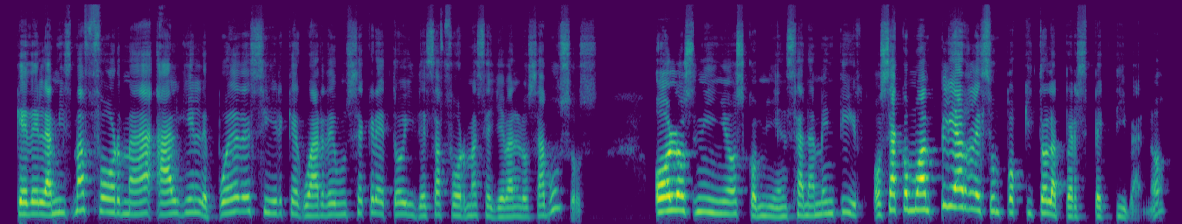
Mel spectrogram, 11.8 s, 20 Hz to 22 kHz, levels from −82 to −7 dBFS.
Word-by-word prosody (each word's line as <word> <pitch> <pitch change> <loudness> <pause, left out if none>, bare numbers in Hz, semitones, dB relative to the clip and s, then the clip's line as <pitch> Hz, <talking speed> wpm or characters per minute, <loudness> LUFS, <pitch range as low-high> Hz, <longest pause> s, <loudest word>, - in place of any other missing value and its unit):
que 205 -1 +3
de 205 0 +1
la 190 -2 +4
misma 230 +5 -1
forma 225 -5 -1
alguien 215 +3 -1
le - - -3
puede 215 +8 -2
decir 240 -4 -5
que 210 -2 -5
guarde 180 +2 -2
un 195 +1 -10
secreto, 205 -1 -6
y 195 -2 -5
de 170 0 -6
esa 190 +3 -5
forma 180 -1 -5
se 175 -3 -8
llevan 160 +1 -4
los 160 +1 -8
abusos. 290 - -9 0.5
O 250 +2 +10
los 265 -2 +5
niños 215 -4 -3
comienzan 170 0 -5
a 175 - -4
mentir, 210 0 -7
o - - -3
sea, 275 +8 +4
como 280 -1 +4
ampliarles 285 -2 +5
un 245 -1 -5
poquito 225 -1 -2
la 195 -3 +1
perspectiva, 165 -1 -7
¿no? - - -11
210 Hz, 185 wpm, -22 LUFS, 180-240 Hz, 0.5 s, O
